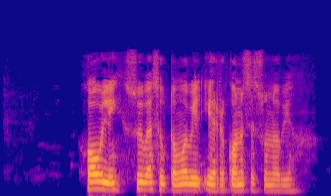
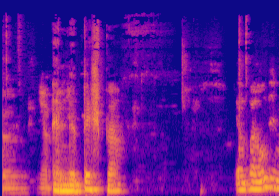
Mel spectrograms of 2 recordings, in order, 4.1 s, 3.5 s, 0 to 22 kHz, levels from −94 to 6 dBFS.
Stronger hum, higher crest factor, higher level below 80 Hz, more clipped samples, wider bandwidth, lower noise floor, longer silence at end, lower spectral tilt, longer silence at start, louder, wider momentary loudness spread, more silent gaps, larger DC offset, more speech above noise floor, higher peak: neither; about the same, 18 dB vs 16 dB; second, -62 dBFS vs -48 dBFS; neither; second, 7.8 kHz vs 15.5 kHz; first, -72 dBFS vs -53 dBFS; first, 0.45 s vs 0 s; about the same, -5.5 dB/octave vs -6.5 dB/octave; first, 1.1 s vs 0.05 s; second, -18 LUFS vs -15 LUFS; about the same, 14 LU vs 16 LU; neither; neither; first, 54 dB vs 39 dB; about the same, -2 dBFS vs -2 dBFS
